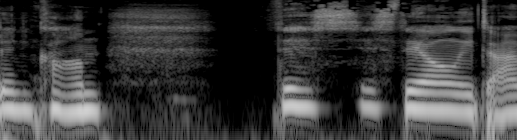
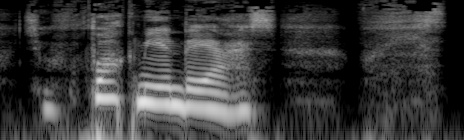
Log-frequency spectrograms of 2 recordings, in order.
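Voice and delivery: ordinary talk

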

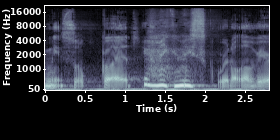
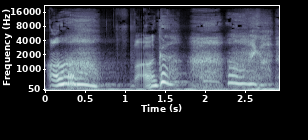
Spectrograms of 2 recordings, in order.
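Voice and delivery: aroused moaning; 5 semitones higher, 5 dB louder than usual. Acted. Building toward climax.

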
